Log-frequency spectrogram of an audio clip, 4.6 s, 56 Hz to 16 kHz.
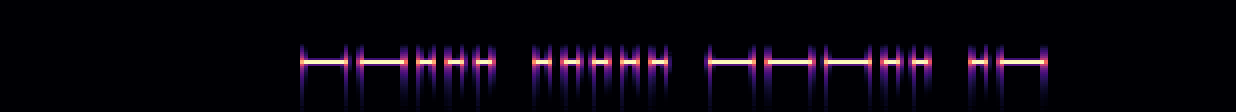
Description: Morse code, heard as a keyed tone, about 22 wpm, 700 Hz. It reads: 758A
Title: Common Cut Numbers - 4-Digit 22wpm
